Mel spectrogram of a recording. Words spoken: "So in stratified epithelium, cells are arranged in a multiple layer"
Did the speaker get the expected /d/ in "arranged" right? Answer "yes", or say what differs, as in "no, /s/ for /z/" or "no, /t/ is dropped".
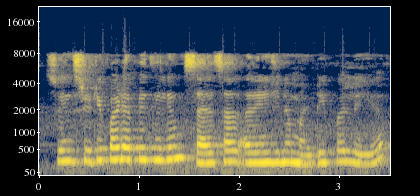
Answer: no, /d/ is dropped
